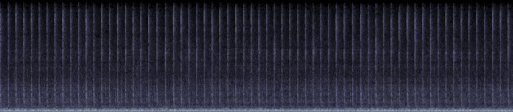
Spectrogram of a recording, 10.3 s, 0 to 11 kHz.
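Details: Mazda MX-6 / Ford Probe 2.5L V6, just swapped in: sharp, even mechanical knock about five or six times a second over a steady idle; cause unknown.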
